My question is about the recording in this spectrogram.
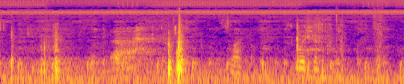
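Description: Wooden slatted cider-press basket being lifted out and swapped, with a few knocks of wood on wood, the loudest about two and a half seconds in. A steady high insect trill, crickets, runs underneath.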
